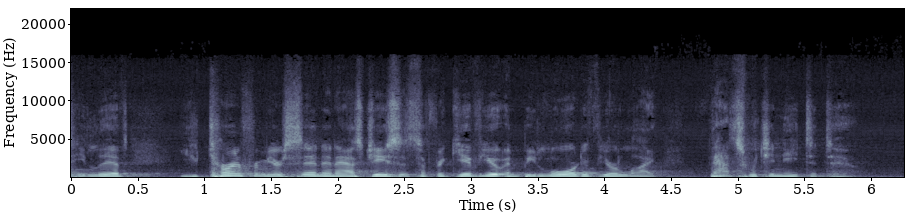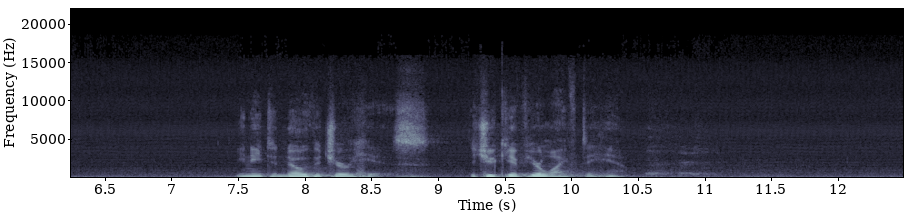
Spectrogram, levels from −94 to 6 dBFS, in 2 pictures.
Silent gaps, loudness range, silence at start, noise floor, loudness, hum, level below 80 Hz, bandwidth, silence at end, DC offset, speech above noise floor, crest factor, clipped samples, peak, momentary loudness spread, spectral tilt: none; 8 LU; 0 s; -56 dBFS; -27 LUFS; none; -50 dBFS; 15.5 kHz; 1.85 s; under 0.1%; 30 dB; 18 dB; under 0.1%; -10 dBFS; 16 LU; -6 dB/octave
